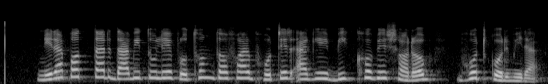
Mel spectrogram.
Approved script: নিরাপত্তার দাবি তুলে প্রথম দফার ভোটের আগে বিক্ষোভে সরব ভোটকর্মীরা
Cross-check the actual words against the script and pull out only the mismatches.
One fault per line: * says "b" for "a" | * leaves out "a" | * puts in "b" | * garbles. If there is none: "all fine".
all fine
